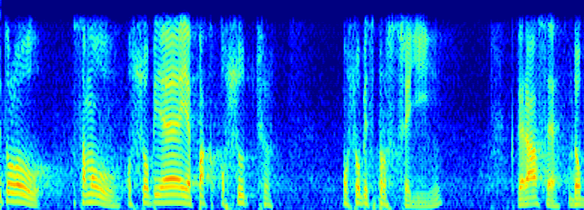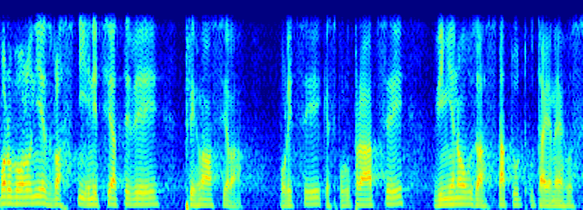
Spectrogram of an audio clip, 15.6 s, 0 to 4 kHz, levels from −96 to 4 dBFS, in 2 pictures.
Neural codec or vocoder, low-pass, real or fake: codec, 16 kHz in and 24 kHz out, 1 kbps, XY-Tokenizer; 3.6 kHz; fake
